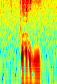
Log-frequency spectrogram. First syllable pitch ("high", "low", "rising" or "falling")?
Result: rising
